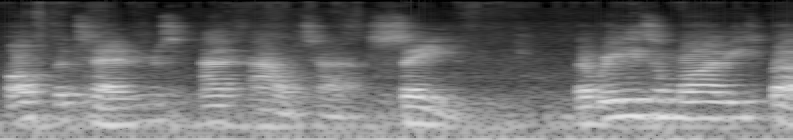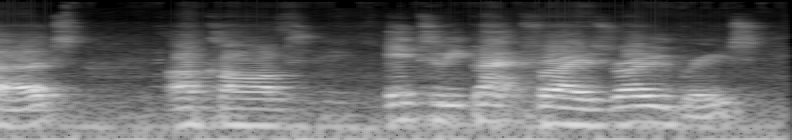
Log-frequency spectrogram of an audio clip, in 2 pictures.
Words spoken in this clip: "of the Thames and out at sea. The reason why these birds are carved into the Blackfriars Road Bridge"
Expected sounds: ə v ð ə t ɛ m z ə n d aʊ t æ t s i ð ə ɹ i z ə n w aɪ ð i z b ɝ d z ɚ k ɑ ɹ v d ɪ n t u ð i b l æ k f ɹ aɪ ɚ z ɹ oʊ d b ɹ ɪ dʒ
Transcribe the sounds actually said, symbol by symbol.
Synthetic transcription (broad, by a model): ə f ð ə t ɛ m z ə n aʊ t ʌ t s i ð ə ɹ i z ə n w aɪ ð i z b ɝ d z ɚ k ɑ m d ɪ n t u ð i b l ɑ k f ɹ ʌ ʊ z ɹ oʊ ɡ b ɹ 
